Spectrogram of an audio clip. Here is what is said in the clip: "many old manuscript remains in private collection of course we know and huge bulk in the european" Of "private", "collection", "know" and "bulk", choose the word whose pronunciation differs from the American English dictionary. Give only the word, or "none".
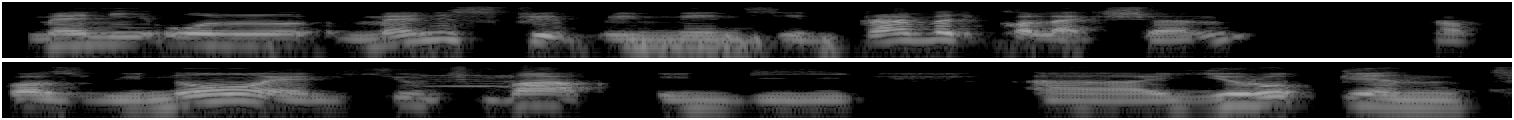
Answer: bulk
